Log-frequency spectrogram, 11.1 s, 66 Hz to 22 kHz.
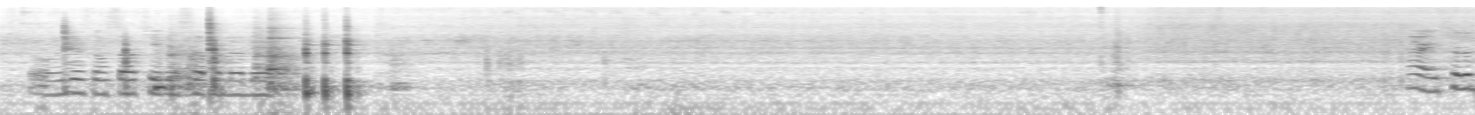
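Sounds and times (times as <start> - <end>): sausage sizzling in a pot: 0.0 - 11.0.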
